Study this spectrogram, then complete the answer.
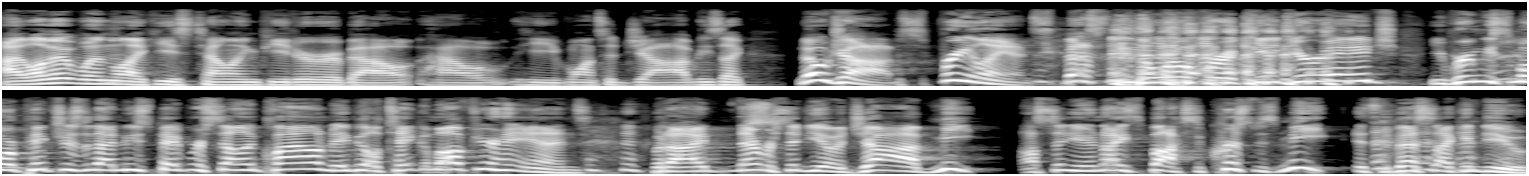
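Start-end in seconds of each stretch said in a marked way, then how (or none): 4.0-15.2 very high voice, pitch way up. Retelling a movie scene where Jameson refuses Peter a job: J. Jonah Jameson impression. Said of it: "Great impression".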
